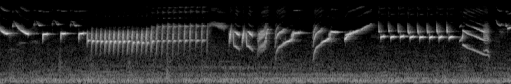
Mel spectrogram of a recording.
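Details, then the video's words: Red siskin × canary hybrid, used as a master song for songbirds, sings a bright, fast canary-like song of high twittering notes, a rapid buzzy trill, then quick whistled sweeps and chattering phrases. "red siskin silang kenari"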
